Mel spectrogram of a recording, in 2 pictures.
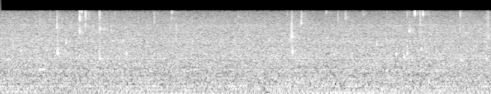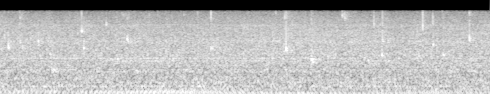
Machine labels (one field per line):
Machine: pump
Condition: normal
